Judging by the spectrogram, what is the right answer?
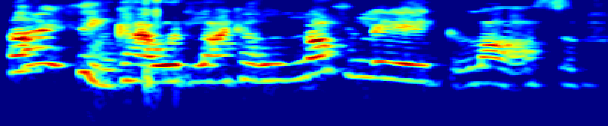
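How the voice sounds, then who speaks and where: A woman's voice: high-pitched, animated, measured pace, a bit bright, lo-fi sound, a little hiss or hum. A woman playing a snobbish, frugal English wife, genteel and disapproving, in an amateur radio comedy. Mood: genteel, fussy.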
